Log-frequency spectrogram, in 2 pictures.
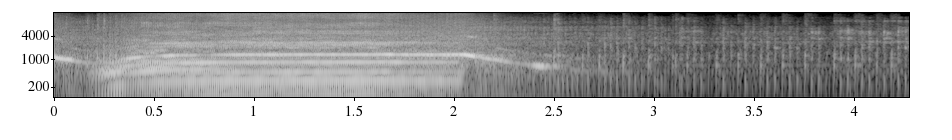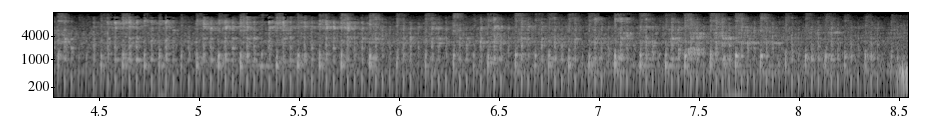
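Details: Echo PB-250 leaf blower after a Zama carb rebuild, fuel line and fuel leak repair and carb adjustment: clean, steady high-pitched buzz at full throttle for about two seconds with no stumbling, then it shuts off; running properly now.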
